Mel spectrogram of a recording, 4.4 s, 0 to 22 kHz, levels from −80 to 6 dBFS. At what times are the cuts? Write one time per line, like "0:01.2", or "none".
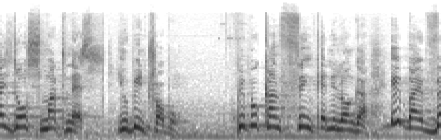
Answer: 0:02.2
